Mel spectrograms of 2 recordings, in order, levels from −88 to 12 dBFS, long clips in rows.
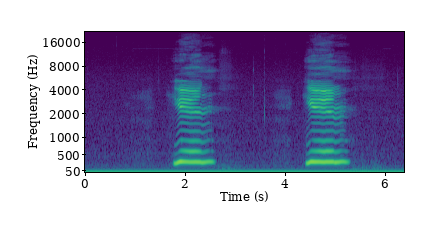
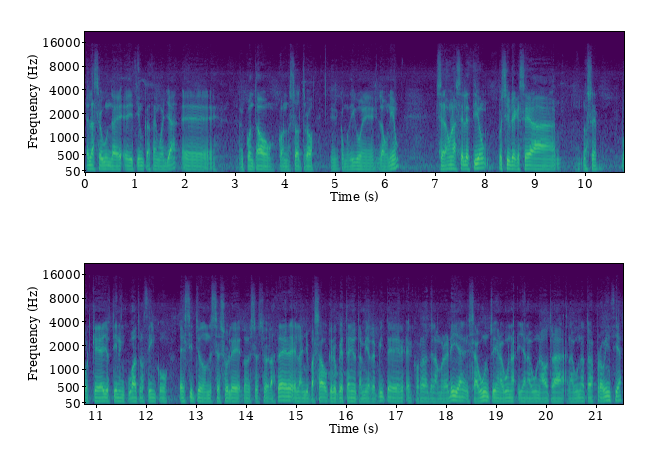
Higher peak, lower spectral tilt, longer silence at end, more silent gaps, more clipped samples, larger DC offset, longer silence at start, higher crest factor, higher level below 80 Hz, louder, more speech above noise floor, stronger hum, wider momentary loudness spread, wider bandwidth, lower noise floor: first, 0 dBFS vs -6 dBFS; second, -3 dB/octave vs -6.5 dB/octave; first, 1.1 s vs 0 s; neither; neither; first, 3% vs under 0.1%; first, 1.75 s vs 0 s; about the same, 18 dB vs 18 dB; about the same, -50 dBFS vs -48 dBFS; first, -12 LUFS vs -24 LUFS; first, 38 dB vs 22 dB; neither; first, 18 LU vs 9 LU; second, 11.5 kHz vs 13.5 kHz; first, -50 dBFS vs -45 dBFS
